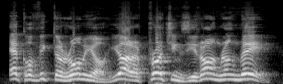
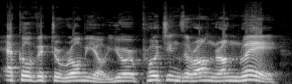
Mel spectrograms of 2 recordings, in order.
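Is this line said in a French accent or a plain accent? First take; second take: French; plain. First: It is said in a put-on French accent. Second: It is said in the speaker's ordinary accent.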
